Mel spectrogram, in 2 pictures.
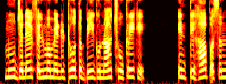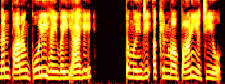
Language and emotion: Sindhi, sad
